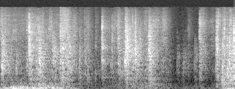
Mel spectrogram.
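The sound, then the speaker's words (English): Paper rattles and crinkles in a quick run of dry, crackling bursts, fairly loud and uneven, with a brief lull near the end before another rustle. “Could I be making more paper rattling noises?”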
